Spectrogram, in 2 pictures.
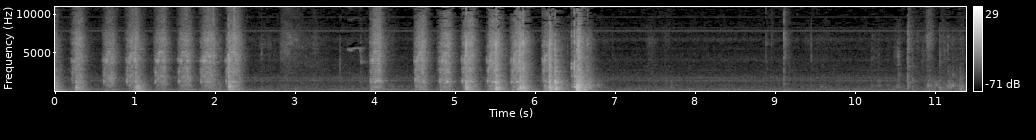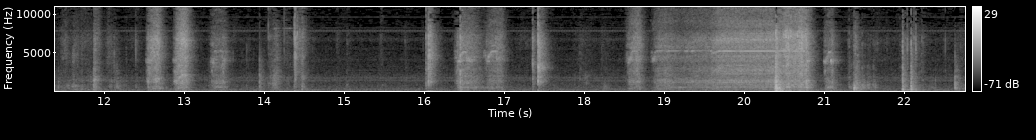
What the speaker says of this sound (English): Put a couple screws in there.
